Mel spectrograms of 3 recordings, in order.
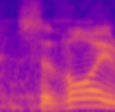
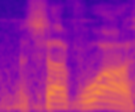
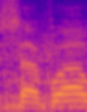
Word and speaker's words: Savoie: We've come out of the Savoy region, Savoie, sorry to pronounce it right, Savoie, which was to the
